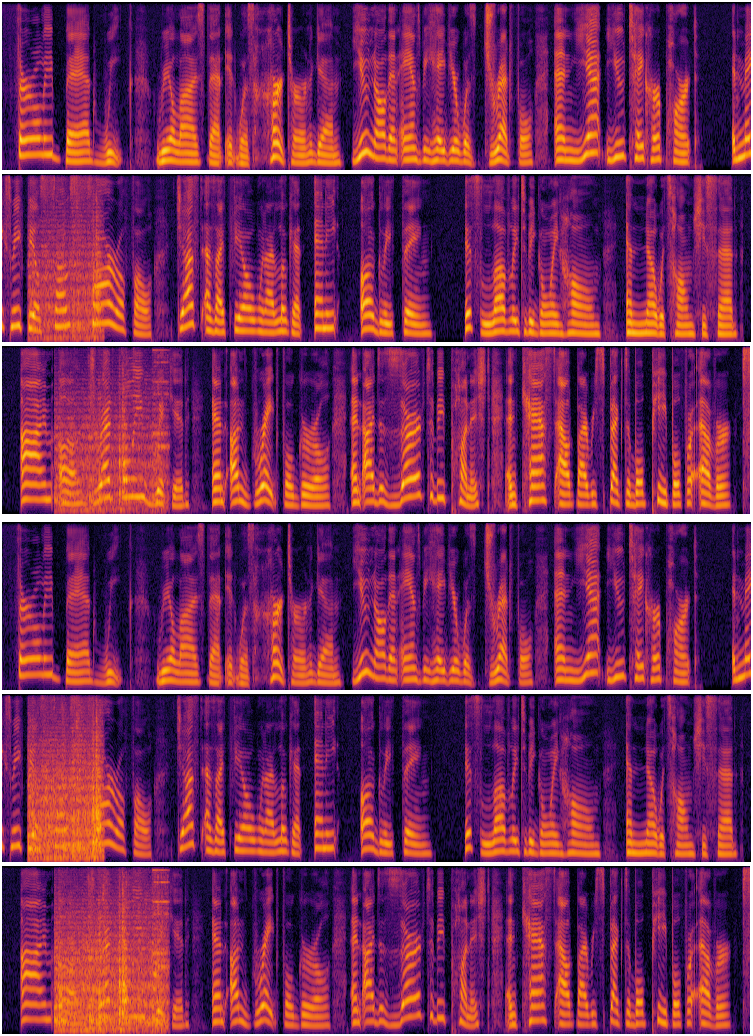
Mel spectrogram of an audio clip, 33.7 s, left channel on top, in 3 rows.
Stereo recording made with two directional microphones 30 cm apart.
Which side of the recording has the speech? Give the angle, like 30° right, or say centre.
20° left.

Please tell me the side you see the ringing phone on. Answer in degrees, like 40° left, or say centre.
50° right.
